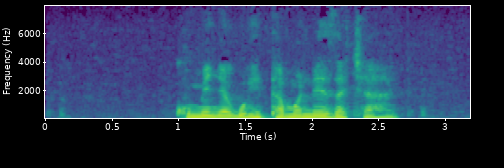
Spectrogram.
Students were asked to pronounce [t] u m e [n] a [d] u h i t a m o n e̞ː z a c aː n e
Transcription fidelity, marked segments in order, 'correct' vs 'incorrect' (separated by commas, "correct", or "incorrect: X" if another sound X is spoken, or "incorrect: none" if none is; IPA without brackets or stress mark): incorrect: k, incorrect: ɲ, incorrect: ɡ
